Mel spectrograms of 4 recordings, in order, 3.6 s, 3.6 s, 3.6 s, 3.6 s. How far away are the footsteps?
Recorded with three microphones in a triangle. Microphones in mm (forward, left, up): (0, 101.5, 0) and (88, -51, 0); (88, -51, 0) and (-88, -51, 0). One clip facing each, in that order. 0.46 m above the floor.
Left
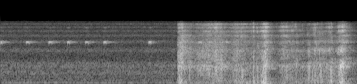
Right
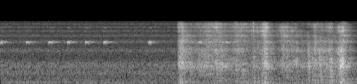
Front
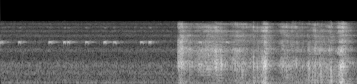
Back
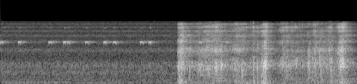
About 1.4 m.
